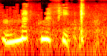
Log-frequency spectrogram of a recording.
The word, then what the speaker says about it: magnifique: As the French would say, magnifique.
